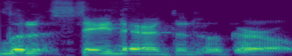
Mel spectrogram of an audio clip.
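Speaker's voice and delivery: deep big-screen movie voiceover voice. Describing a movie scene, quoting a voice speaking to a girl: deep movie voice. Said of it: "there's this deep voice that's like".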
